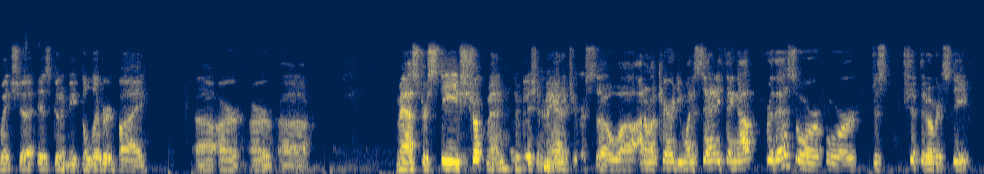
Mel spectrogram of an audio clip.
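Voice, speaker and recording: Against noticeable background noise, a man speaks at a fairly slow pace, his medium pitch showing ordinary variation. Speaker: park board president. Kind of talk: formal meeting chairing. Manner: loud; hesitant, many fillers. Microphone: sounds quieter due to distance.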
